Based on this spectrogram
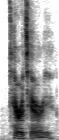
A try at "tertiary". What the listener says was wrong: tertiary? There's no I but before the T. Tertiary. It's like apiary.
